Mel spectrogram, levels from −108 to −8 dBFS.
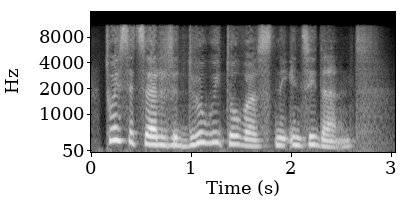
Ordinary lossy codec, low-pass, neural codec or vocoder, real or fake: none; 10.8 kHz; codec, 16 kHz in and 24 kHz out, 0.4 kbps, LongCat-Audio-Codec, fine tuned four codebook decoder; fake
